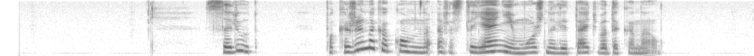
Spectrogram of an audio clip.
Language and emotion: Russian, neutral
